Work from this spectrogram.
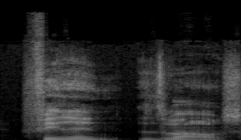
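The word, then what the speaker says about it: Ferencváros: le club de ferenos voilà aujourd'hui j'ai bien prononcé son nom c'est ferenvos voilà et ceux qui connaissent pas AB Maiga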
